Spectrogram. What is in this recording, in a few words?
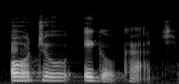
"Autoegocrat", Beelzebub pronounciations; Fourth Way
